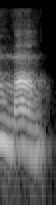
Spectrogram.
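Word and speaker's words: 万: Sekat pertama sekat satu itu bacanya mang.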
